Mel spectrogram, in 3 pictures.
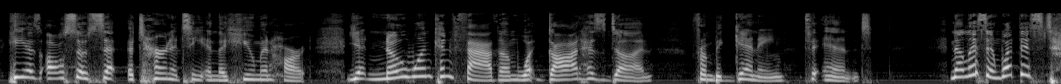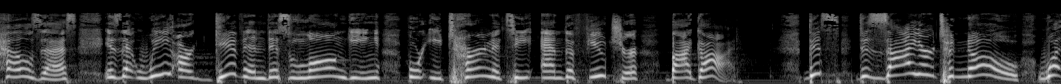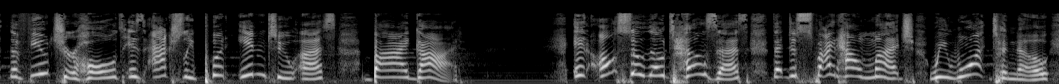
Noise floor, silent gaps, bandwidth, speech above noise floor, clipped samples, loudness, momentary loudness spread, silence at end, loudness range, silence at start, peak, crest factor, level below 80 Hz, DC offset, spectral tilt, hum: -57 dBFS; none; 11.5 kHz; 39 dB; under 0.1%; -18 LUFS; 7 LU; 0 s; 3 LU; 0.1 s; 0 dBFS; 18 dB; -48 dBFS; under 0.1%; -4.5 dB/octave; none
